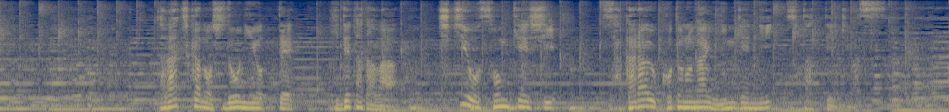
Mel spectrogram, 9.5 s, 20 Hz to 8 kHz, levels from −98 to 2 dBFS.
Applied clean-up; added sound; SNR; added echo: none; Clapping; 19 dB; reverberation time 0.6 s.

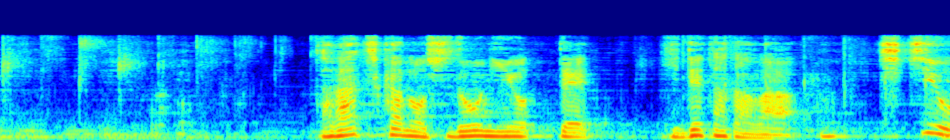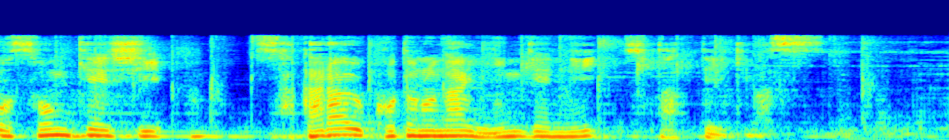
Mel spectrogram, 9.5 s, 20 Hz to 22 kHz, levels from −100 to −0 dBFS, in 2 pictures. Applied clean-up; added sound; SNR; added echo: neural separator model SepFormer DNS4.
